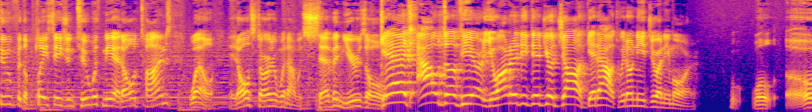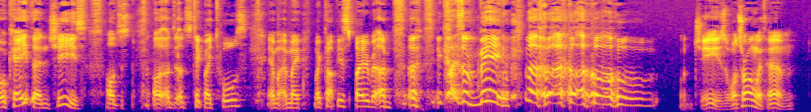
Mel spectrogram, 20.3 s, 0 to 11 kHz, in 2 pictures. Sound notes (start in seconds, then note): 17.6 sobbing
